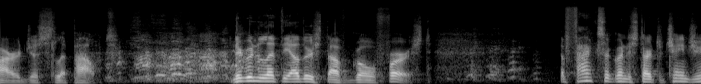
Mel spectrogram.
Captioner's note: laughter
